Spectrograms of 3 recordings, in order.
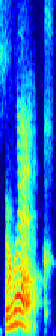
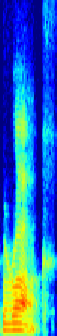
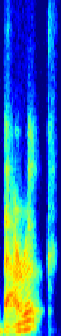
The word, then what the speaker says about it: Barack: However, it has the wrong pronunciation. It has the pronunciation Barack.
